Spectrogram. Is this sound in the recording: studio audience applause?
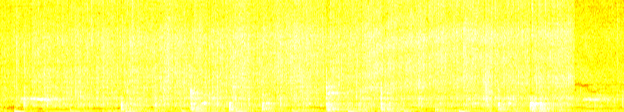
no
